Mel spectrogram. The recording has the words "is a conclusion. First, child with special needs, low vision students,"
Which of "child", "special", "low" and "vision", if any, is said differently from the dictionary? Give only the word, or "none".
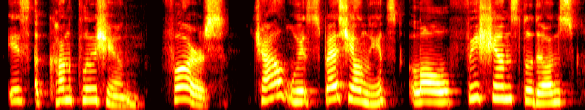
vision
